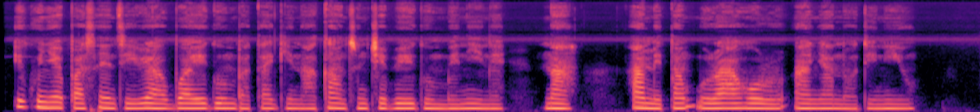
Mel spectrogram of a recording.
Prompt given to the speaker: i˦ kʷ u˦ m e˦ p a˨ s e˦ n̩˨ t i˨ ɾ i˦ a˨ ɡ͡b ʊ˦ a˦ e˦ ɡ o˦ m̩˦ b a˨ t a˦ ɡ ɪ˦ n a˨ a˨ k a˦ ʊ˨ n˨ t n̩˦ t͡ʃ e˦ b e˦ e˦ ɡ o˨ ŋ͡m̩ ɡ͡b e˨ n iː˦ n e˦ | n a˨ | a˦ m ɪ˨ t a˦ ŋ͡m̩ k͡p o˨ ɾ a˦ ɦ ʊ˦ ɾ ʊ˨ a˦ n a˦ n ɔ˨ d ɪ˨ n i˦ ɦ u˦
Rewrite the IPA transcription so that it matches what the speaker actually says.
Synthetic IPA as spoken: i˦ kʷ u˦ ɲ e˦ p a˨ s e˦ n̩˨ t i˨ ɾ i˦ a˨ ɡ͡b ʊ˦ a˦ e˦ ɡ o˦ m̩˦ b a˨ t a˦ ɡ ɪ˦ n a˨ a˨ k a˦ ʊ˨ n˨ t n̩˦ t͡ʃ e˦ b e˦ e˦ ɡ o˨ ŋ͡m̩ ɡ͡b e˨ n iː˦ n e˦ | n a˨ | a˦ m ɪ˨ t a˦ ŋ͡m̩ k͡p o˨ ɾ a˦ ɦ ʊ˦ ɾ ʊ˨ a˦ ɲ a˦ n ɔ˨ d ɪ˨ n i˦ ɦ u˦

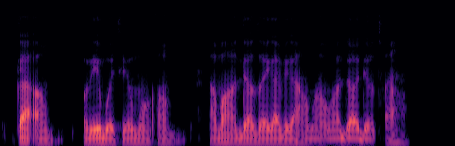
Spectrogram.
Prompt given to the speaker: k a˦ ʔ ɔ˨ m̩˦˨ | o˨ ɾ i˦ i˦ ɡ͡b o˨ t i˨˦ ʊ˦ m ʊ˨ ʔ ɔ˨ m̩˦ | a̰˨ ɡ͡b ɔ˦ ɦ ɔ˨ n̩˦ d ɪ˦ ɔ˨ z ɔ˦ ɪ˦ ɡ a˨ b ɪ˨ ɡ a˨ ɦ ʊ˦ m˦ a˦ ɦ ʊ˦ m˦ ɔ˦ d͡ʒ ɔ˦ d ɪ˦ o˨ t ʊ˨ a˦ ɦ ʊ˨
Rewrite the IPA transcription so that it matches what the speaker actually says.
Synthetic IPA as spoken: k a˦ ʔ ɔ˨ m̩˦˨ | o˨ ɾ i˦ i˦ ɡ͡b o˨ t͡ʃ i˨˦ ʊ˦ m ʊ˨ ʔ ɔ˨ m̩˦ | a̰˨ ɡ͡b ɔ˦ ɦ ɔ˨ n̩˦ d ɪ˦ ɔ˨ z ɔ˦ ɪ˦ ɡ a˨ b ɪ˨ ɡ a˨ ɦ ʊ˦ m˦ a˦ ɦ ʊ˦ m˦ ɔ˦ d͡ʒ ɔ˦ d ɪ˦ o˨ t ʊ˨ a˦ ɦ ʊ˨

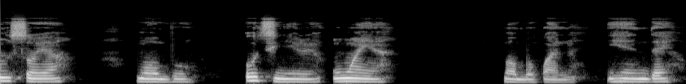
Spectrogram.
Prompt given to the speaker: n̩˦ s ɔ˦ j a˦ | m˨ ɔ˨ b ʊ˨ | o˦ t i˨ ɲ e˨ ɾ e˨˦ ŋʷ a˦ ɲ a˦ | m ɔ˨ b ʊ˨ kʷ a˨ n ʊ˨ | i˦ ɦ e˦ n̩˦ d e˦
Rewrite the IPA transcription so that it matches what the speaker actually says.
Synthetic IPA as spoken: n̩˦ s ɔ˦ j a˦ | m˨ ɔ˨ b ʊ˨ | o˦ t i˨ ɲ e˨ ɾ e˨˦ ŋʷ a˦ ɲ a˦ | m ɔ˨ b ʊ˨ kʷ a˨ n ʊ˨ | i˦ ɦ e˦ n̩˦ d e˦

